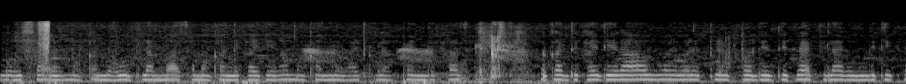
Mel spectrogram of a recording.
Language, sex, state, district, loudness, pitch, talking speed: Hindi, female, Bihar, Jamui, -25 LUFS, 205 Hz, 180 wpm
